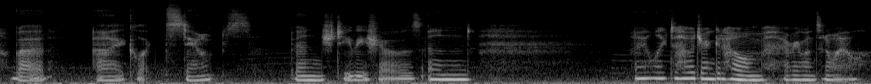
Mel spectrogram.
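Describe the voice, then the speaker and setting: A woman playing a flirty, teasing bartender in a soft, breathy ASMR roleplay, speaking close to the listener and often dropping to a near-whisper. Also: on the high side, a little hiss or hum. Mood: relaxed, chatty. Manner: playful, giggly, unhurried flirting.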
